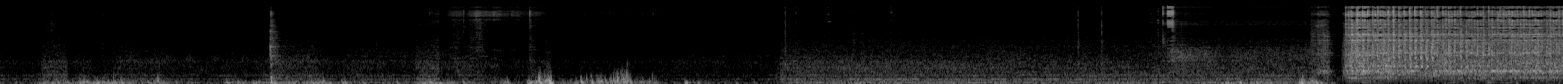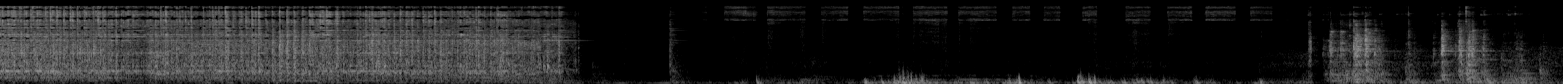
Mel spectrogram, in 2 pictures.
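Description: A die grinder with a sanding drum grinding the end of a steel tube held in a vise: a loud, steady grind lasting about eight seconds that cuts off abruptly. Before it come scattered knocks and a quieter steady noise, and after it scattered metal clicks and clanks.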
